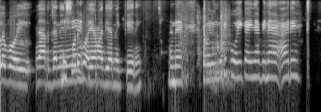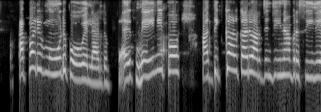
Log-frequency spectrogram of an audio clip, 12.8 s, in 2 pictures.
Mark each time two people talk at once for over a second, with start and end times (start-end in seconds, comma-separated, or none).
none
